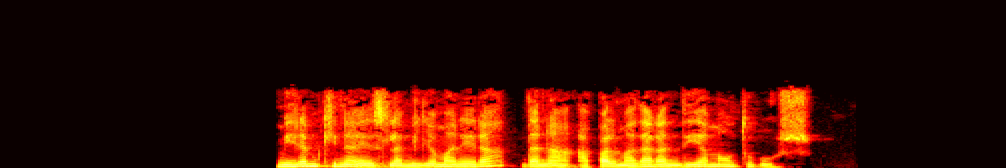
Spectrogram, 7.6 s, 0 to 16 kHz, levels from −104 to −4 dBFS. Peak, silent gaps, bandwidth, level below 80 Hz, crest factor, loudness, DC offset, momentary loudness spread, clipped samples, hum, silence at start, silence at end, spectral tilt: -4 dBFS; none; 7.8 kHz; -58 dBFS; 18 dB; -19 LUFS; under 0.1%; 9 LU; under 0.1%; none; 2.05 s; 1.5 s; -5.5 dB/octave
